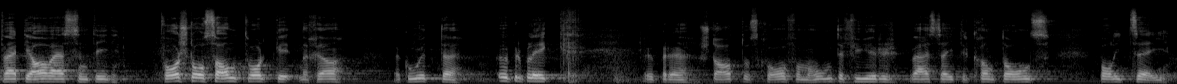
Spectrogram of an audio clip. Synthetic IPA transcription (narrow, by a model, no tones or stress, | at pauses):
tʋæːt̚iɑːʋæːsənd̪i | foːɾʃtoːsɑnt̪ʋɔrtɡ̥ɪtnəχjɑ | əɡ̥uətə | ʏbəɾblɪkχ | ʏb̥əɾəʃtɑːtuskʰoːfɔmhʊnd̥̪əfyəɾəɾʋæːsəɪd̥əɾkʰɑnt̪oːns | pɔlit͡sɛɪ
